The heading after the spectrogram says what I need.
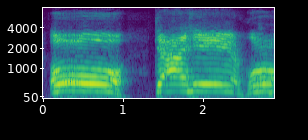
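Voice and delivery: loud, high, drawn-out hollering; mock battle yell. Durgan swinging his hammer for show, mock battle yell. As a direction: holler big for show, stretching each word. Acts Durgan faking an attack.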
